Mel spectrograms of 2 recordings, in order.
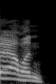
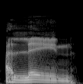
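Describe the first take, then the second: First: Alan said the plain English way, AL-an; the wrong, English Alan with a flat short vowel; anglicized name. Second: Alain said slowly with a French nasal ending, ah-LAN; the right, French Alain, slow and nasal; French pronunciation. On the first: Host correcting himself on the name: plain English Alan. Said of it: "It's Alain". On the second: Host correcting the name for listeners: slow French Alain. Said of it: "Not Alan". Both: Shown as a demonstration.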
